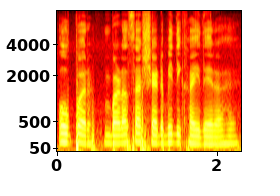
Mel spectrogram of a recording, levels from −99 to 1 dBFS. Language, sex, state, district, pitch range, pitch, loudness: Hindi, male, Uttar Pradesh, Lucknow, 115-130 Hz, 125 Hz, -16 LUFS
